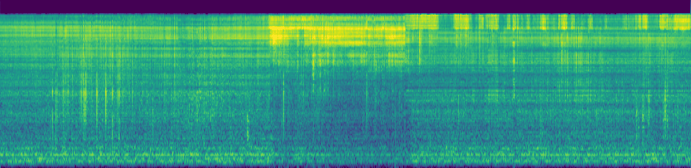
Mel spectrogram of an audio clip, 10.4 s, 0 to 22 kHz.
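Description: AC TIG welding arc on 3003 aluminum sheet fed with 6061 filler rod: a steady hiss with a low hum underneath, growing louder for a couple of seconds about four seconds in.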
